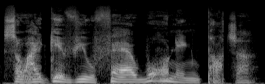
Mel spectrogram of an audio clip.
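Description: Guy doing nasty sneering male teacher for an audiobook, cold, slow hissy menace, super dry sound. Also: fairly high pitch, animated, no echo. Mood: quiet menace. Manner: slow, deliberate, quiet hissing menace. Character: sneering, menacing adult male schoolteacher, coldly contemptuous. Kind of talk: audiobook character voice.

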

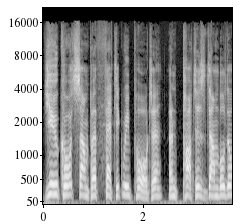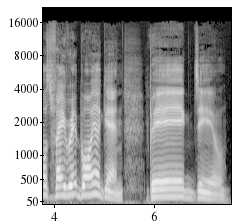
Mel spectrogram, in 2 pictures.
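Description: A man voicing a smug, menacing teenage boy villain in an audiobook, speaking slowly and tauntingly. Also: a little high, expressive, smooth, no room sound, studio quality, pitched above the performer's own voice. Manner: slow, soft, taunting. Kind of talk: audiobook character acting.

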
